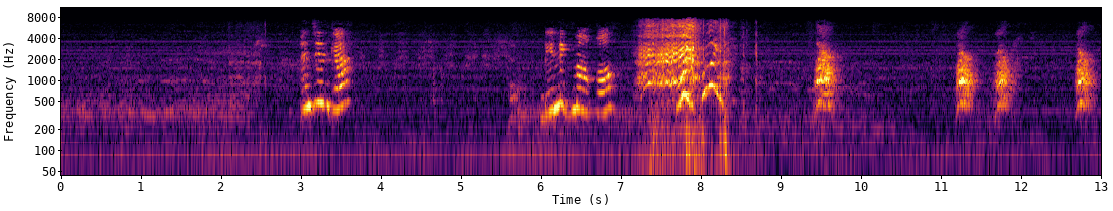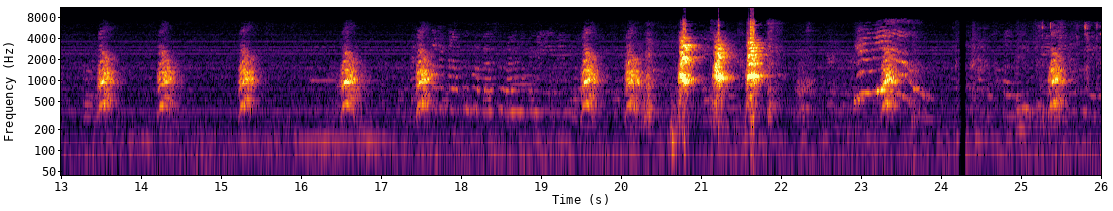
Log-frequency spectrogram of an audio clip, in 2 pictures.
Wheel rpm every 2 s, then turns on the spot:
0, 0, 0, 30, 20, 0, 0, 0, 0, 0, 0, 0, 0.
none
